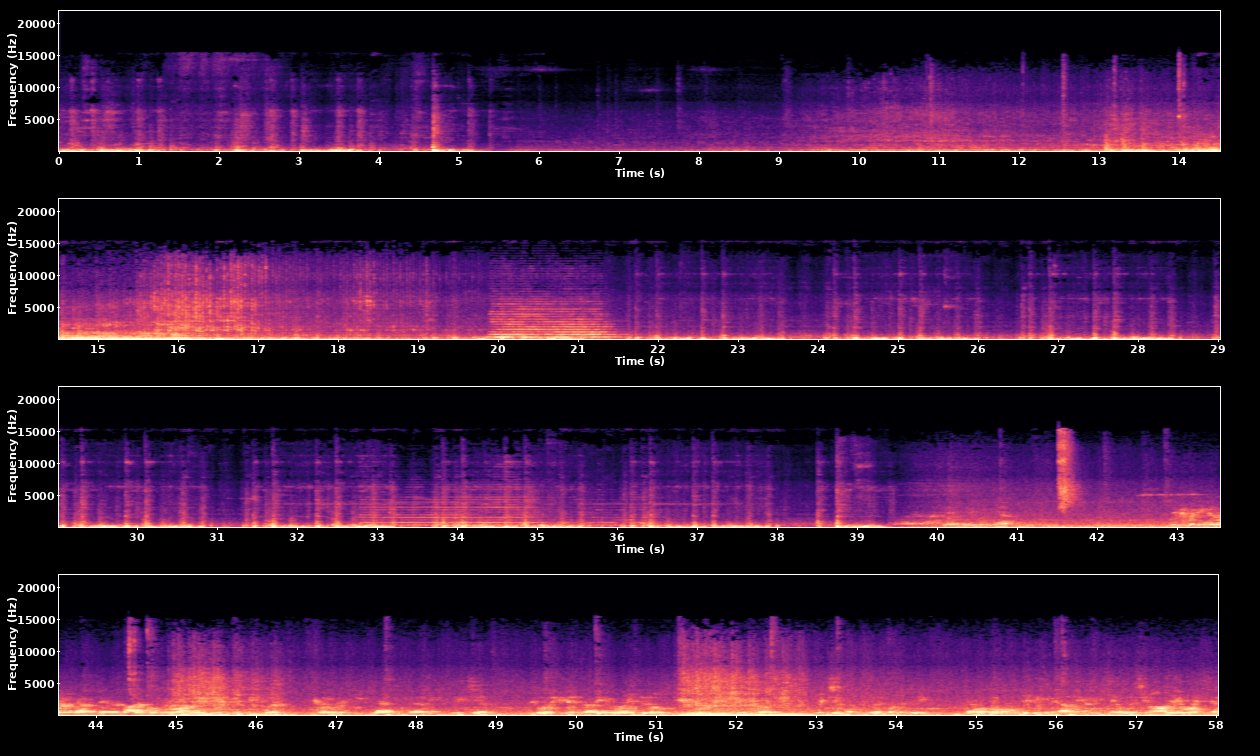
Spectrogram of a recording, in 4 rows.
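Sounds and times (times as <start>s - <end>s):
diesel locomotive rumble: 9.8s - 22.0s
wheels clattering over rail joints: 10.7s - 39.5s
train horn blast: 19.8s - 21.8s, 32.8s - 36.5s.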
